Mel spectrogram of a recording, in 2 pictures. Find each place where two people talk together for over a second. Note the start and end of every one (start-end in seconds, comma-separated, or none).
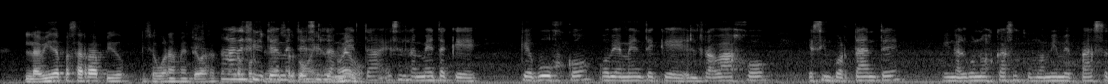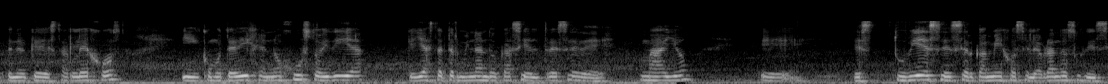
2.2-3.7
